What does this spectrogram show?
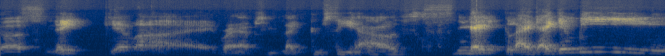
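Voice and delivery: low, swooping, very slow, stretched-out "be". Recalling the Aladdin scene where Jafar becomes a snake: Jafar impression. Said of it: "the scene when Jafar became a snake".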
